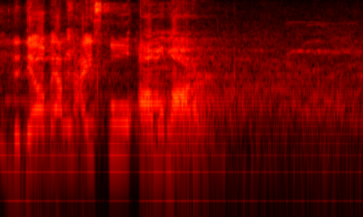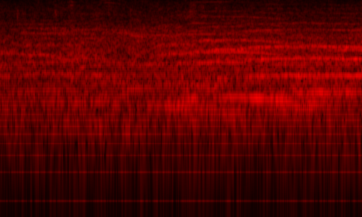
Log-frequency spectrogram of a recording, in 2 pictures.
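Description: A large crowd murmurs.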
